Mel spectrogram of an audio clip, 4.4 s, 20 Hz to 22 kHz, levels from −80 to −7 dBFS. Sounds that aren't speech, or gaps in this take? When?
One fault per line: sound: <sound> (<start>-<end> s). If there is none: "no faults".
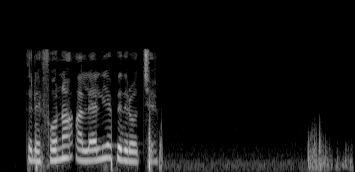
no faults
